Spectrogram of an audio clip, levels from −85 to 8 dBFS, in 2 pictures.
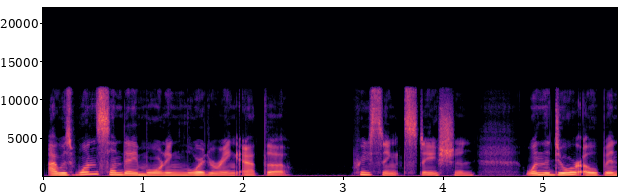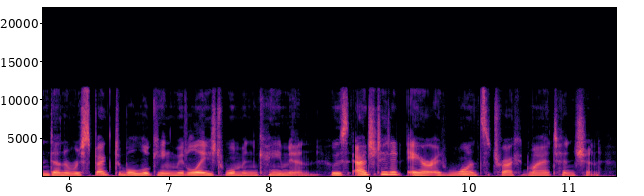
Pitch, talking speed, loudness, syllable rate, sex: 180 Hz, 160 wpm, -19 LUFS, 5.5 syllables/s, female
